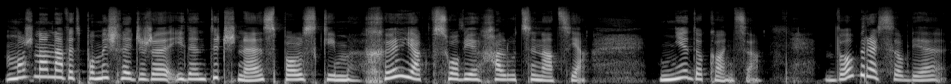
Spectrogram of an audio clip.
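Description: A woman teaching a language lesson, speaking slowly and carefully, repeating phrases as pronunciation drills. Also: on the high side, darkish tone, no echo, clean studio sound. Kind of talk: scripted lesson narration.

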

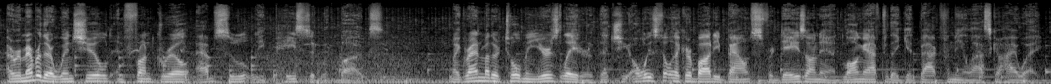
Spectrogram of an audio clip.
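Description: Over music, an actor speaks briskly in a mid-range, everyday-sounding voice as a reflective, curious American in his forties. The scripted first-person story, set around a family mystery, comes from a Seattle man.

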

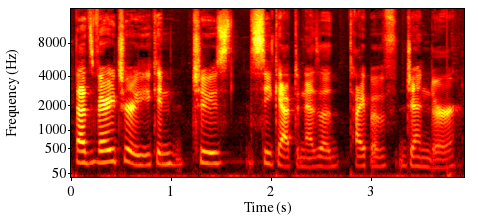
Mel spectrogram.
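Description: A woman's voice: on the low side, moderate pace, pushed and bright. A woman co-hosting a casual podcast, talking in a wry, skeptical, amused way. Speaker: podcast co-host.

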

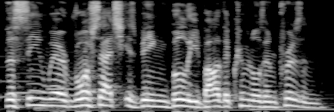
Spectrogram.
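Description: A podcast host with a slightly high, a little mellow male voice delivers scripted narration and commentary at a fairly quick pace. He sounds like a theatrical storyteller, with guitar music playing behind him.

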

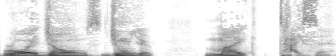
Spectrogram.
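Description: Man, lively storyteller host, higher-pitched and husky, dry close sound. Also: drawn-out words, dry recording. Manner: animated storytelling, acting out quoted coaches. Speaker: podcast co-host. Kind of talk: casual sports chat.

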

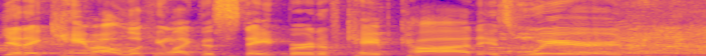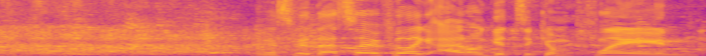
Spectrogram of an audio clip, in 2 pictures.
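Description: Loud laughter from a live club audience and heavy background noise surround a young man from the American South, accentless, doing stand-up with dry jokes at his own expense. His voice is fairly high and he speaks at normal speed.

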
